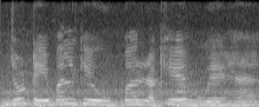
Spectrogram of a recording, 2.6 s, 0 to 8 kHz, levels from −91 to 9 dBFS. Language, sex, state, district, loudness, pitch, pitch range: Hindi, female, Chhattisgarh, Raipur, -13 LUFS, 280 Hz, 270-300 Hz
